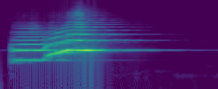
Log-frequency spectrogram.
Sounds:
brass instrument, musical instrument, music

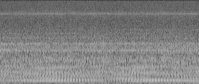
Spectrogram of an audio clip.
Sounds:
engine, water vehicle, vehicle

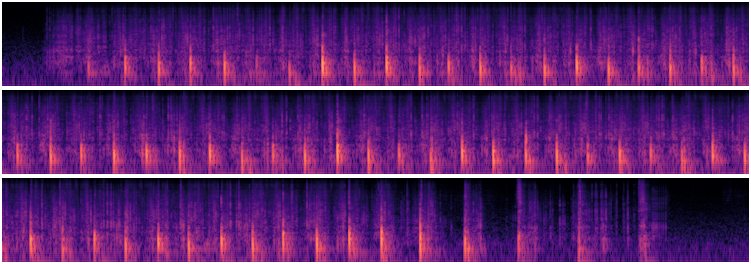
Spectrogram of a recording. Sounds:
run

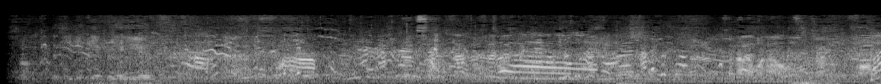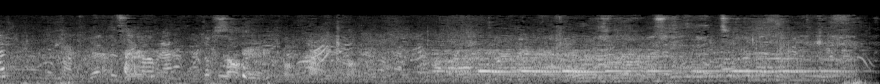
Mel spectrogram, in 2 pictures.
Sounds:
crowd, human group actions

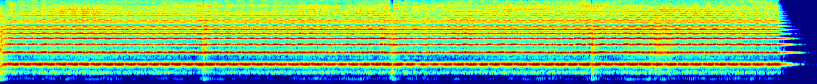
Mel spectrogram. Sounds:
music, bowed string instrument, musical instrument

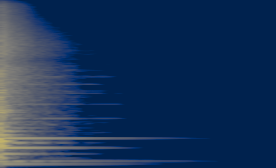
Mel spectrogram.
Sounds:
snare drum, music, musical instrument, percussion, drum

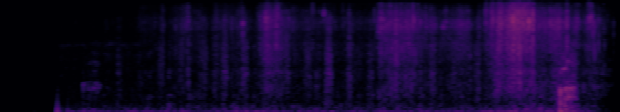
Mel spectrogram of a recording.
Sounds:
animal, dog, pets

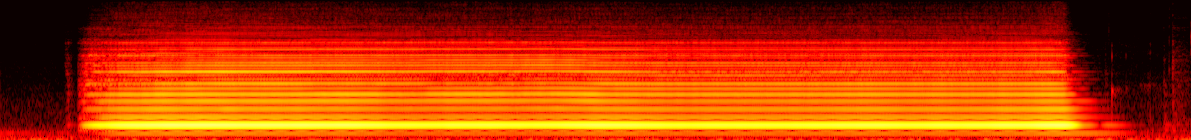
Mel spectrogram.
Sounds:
bowed string instrument, music, musical instrument

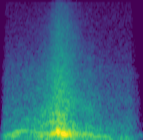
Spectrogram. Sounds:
swish

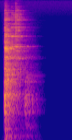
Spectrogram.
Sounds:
dishes, pots and pans, home sounds

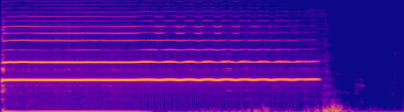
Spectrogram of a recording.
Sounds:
wind instrument, musical instrument, music

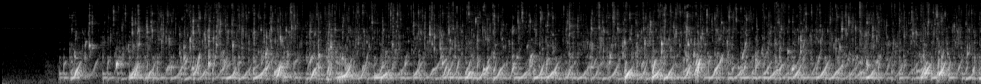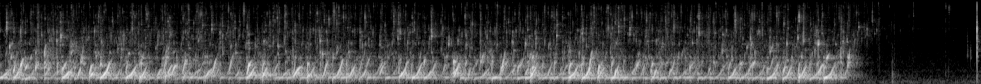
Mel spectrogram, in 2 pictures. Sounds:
domestic sounds, sink (filling or washing)

